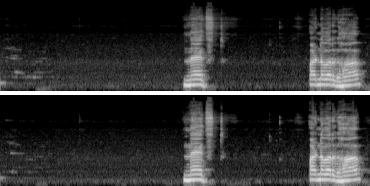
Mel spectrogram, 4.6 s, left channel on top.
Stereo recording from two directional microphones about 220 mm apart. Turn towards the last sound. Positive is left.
turn(degrees=-30)  # may be behind; listen again after turning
